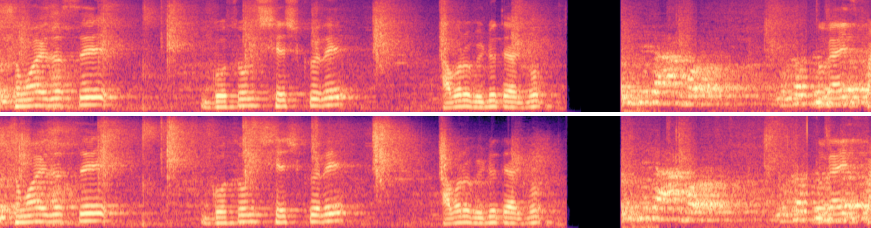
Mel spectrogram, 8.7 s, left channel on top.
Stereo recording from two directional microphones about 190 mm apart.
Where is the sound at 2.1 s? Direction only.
30° left (ahead or behind).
